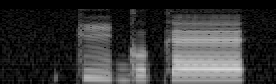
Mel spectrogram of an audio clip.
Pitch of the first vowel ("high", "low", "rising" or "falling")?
falling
